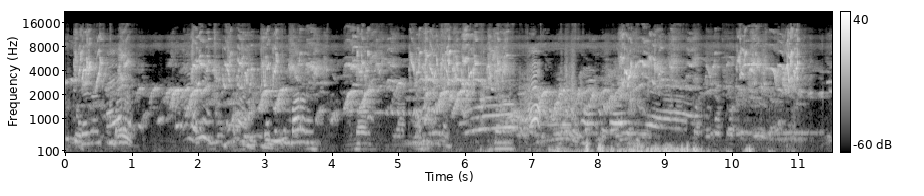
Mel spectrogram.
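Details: Lovebirds at a mixed class B practice singing contest in Papua, Indonesia, Sunday 31 October 2021, at an irrigation site; one bird does ngekek, a long chatter, while crawling along the cage bars. Dense, shrill, rapid overlapping chirps and trills, with low rumbling and faint voices.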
